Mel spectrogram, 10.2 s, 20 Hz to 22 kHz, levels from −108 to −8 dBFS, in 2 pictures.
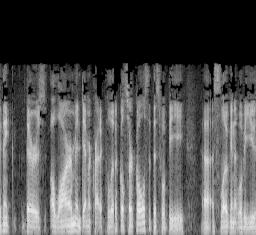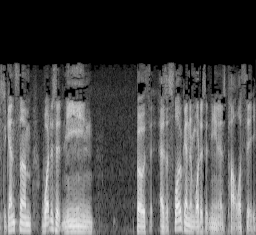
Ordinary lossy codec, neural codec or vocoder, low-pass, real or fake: MP3, 32 kbps; vocoder, 22.05 kHz, 80 mel bands, WaveNeXt; 7.2 kHz; fake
